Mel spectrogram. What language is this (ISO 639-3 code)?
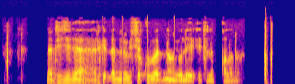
uig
